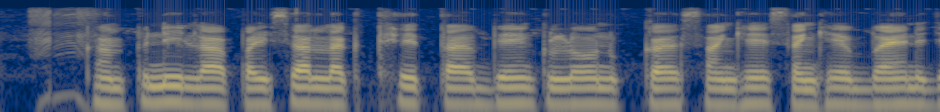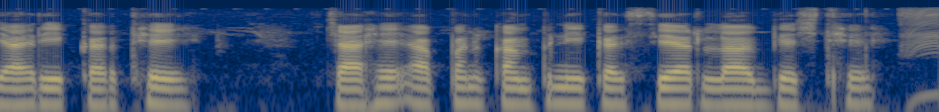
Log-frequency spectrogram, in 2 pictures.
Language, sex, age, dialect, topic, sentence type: Chhattisgarhi, male, 25-30, Northern/Bhandar, banking, statement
